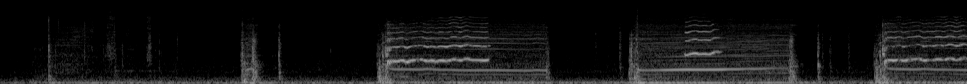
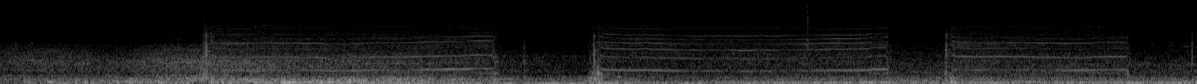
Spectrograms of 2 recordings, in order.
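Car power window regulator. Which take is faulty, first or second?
first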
